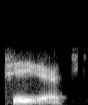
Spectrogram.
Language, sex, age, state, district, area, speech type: Bengali, female, 30-45, West Bengal, Darjeeling, rural, conversation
